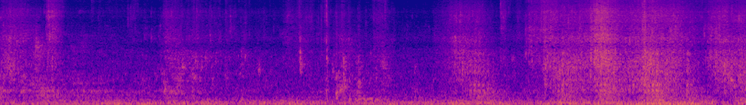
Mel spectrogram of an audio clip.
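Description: A large animal laps water noisily.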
